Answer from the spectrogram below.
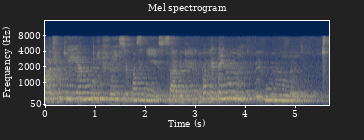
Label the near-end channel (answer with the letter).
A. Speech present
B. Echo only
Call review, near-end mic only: B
